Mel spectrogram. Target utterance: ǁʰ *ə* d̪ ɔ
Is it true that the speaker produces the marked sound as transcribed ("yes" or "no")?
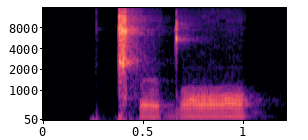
yes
